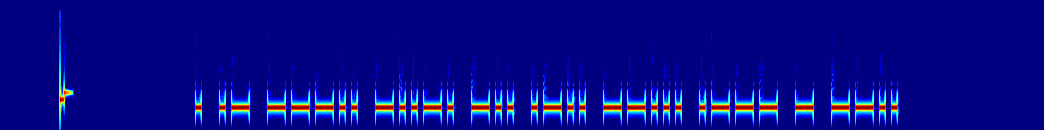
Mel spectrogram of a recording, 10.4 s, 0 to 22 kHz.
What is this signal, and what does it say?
Morse code, heard as a keyed tone, about 20 wpm, 700 Hz. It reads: EA8/DL7JTZ
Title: Difficult Call Signs 20wpm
